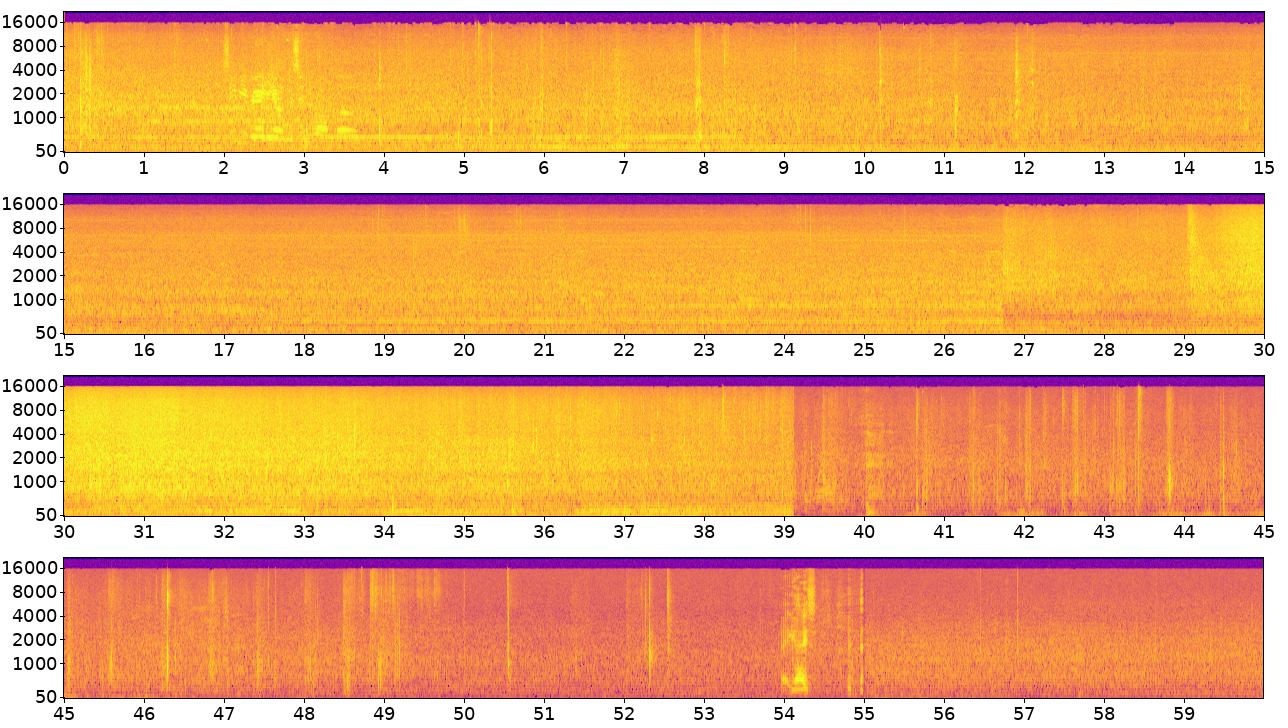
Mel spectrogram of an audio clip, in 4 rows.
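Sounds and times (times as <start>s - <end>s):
vehicle engine low rumble: 0.0s - 39.2s.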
